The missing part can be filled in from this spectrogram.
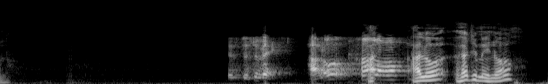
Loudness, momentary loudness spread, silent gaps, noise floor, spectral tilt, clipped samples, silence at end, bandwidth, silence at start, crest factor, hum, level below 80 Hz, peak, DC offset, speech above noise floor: -19 LUFS; 16 LU; none; -64 dBFS; -6.5 dB/octave; under 0.1%; 0.3 s; 7.4 kHz; 0 s; 20 dB; none; -54 dBFS; -2 dBFS; under 0.1%; 47 dB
